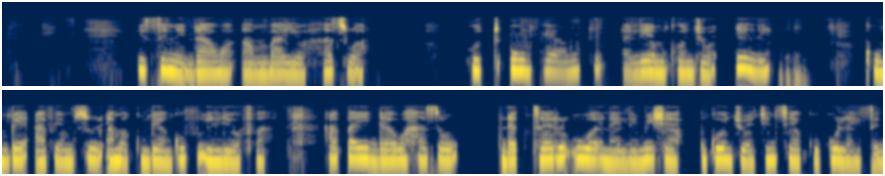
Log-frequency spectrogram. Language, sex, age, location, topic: Swahili, male, 25-35, Nakuru, health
